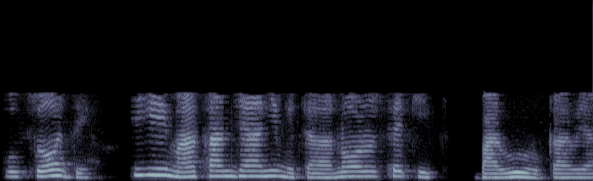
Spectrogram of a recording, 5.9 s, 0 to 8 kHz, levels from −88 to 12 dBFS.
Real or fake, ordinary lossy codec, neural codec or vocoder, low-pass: fake; AAC, 16 kbps; codec, 24 kHz, 0.9 kbps, WavTokenizer, medium speech release version 1; 7.2 kHz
